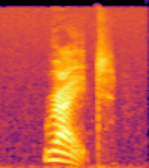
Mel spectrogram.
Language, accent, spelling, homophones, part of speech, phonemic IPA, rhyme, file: English, General American, rite, right / wright / Wright / write, noun / adjective / adverb / interjection, /ɹaɪt/, -aɪt, En-us-rite.ogg
- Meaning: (noun) 1. A religious custom 2. A prescribed behavior; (adjective) Informal spelling of right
